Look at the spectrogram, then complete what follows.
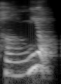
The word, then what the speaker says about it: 朋友: Jadi P bacanya PH ya, misalnya ketemu 朋友 saya suka bilang P baca PH 朋友 teman ya.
